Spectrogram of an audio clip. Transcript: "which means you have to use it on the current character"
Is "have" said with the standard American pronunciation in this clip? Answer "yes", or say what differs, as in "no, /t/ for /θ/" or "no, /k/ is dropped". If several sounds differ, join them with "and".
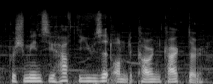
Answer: no, /f/ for /v/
